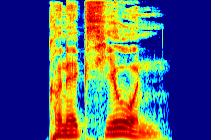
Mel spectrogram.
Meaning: connection
- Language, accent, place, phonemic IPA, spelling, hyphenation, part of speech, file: German, Germany, Berlin, /kɔnɛkˈsi̯oːn/, Konnexion, Kon‧ne‧xi‧on, noun, De-Konnexion.ogg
